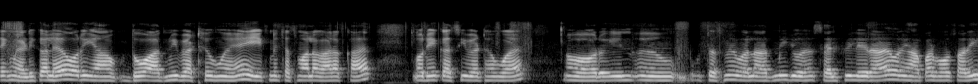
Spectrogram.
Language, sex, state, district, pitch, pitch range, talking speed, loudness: Hindi, female, Odisha, Nuapada, 190 Hz, 185-200 Hz, 245 wpm, -16 LUFS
